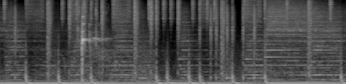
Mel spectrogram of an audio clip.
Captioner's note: bat hits ball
